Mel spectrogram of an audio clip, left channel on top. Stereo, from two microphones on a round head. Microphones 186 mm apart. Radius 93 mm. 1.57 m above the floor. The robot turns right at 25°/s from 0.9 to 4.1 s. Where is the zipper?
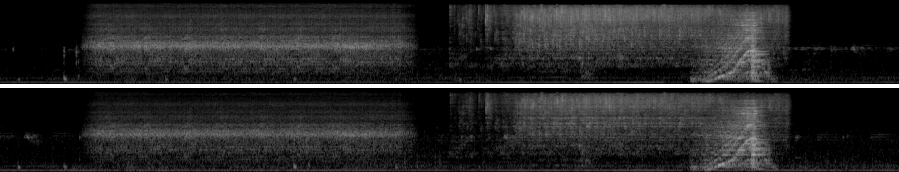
75° left (ahead or behind), 2 m.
